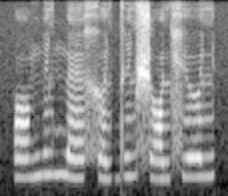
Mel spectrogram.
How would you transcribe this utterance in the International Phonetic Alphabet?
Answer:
ɔ ŋ i lʲ n ɛ x ə lʲ d̪ i lʲ ʃ ɔ lʲ xʲ ɵ lʲ

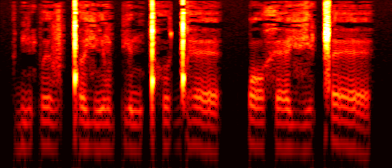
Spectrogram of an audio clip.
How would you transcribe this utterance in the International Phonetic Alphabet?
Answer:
bʲ ɐ̃ p ɘː v ǃ ə vʲ ɔ̃ v pʲ ɔ nʲ ǃʰ ʊ ɡ͡ǃ ɛː | k͡p ɔ x ɛː vʲ ɘ ǁ ɛː

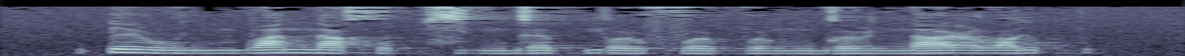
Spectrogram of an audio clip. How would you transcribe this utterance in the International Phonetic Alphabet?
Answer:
ʔ i ɭ w i m b ɑ n ɑ x o p sʲ ɵ ŋ ɡ ɛ p j o ɭ f o ɭ p o ɭ ŋ ɡ ɵ ɭ n ɑ ɭ lˠ i p

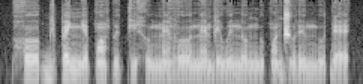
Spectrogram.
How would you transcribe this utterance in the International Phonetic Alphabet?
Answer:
h oː˦ ɡ͡b i˦ p ɛ˦ ɲ ɛ˨ p ɔ̃˦ p ɨ˨ k i˧ h u˨ m ɛ̃˨ v oː˧ n ɛ̃˧ b e˨ w ɨ˦ n o˨ ŋ u˨ p ɔ̃˨ d͡ʒ u˨ ɾ ɨ˦ m u˨ ɗ ɛ˧

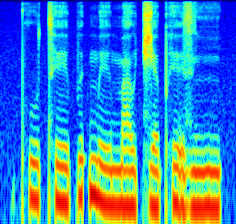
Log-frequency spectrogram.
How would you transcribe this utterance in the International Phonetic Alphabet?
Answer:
pʰ u˨ tʰ e˨ p ɪ˦ ʔ m e˨ ɪ̯ m a˨ ʊ̯ t͡ɕ ɛ˨ pʰ ḛ˦˨ ɪ̯ z ĩ˨

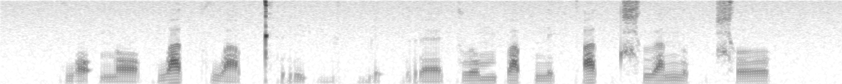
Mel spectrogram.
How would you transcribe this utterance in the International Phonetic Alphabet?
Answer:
k w ɔ˨˩ ʔ n ɔː˨˩ k w a˦˥ t̚ k w a˨˩ p̚ kʰ r i˨˩ ʔ b e˨˩ k̚ b e˨˩ ʔ p r ɛː˧ k l o˥˩ m p a˥˩ p̚ n e˦˥ k̚ ʔ a˥˩ t̚ t͡ɕʰ ɯ˦˥ a̯ n o˨˩ k̚ t͡ɕʰ ɤː˥˩ k̚

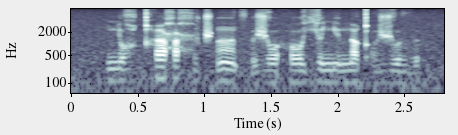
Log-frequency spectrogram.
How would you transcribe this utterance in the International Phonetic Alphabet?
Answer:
ɲ ø ʁʷ ə̤ qʰ i ħ ə ħ ṳ t͡ʃʼ ɐ̃ː t͡sʼ ə ʒ ɔː h ɔː ç ɐ ɲ e n ɪ qʼ ṳ ʒ ʊ ð ə̤

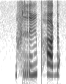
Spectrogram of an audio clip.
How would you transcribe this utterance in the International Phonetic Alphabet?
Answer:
f r i pʰ a ɡ

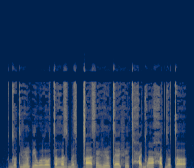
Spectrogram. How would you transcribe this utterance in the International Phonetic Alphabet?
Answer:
d o t vʲ õ pʲ ɛ w u l o t ʌ ɦ ʌ z b ɛ z ǀ a s ẽ vʲ õ t ɛ fʲ ɛ̃ t ħ e d w ã ħ ʌ t d o t ʌ

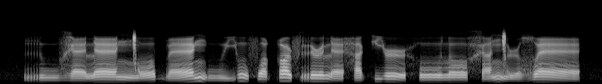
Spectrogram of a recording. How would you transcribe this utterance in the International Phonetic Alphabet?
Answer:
r uː˩ ɣ æ˩ l æː˧ ŋ͡ǀ ɔ˩˥ b æː˩˥ ŋ uː˩ j o˥˩ f ɔ˧ qʷ ə˞˥ f r ə˞˥ l æ˩ h a˧ k j ə˞˥˩ h oː˧ l ɔ˧ x a˩˥ ŋ͡ǀ ə˞˩ ʁʷ æː˥˩

